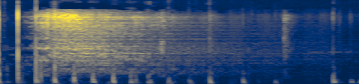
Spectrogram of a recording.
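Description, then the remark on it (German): Rapid mouse clicking done by finger in a quick, steady rhythm, about a dozen sharp clicks over a soft hissing background, then a few scattered clicks after a short pause. “Da mache ich mit meinem Finger ja mehr Klicks.”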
